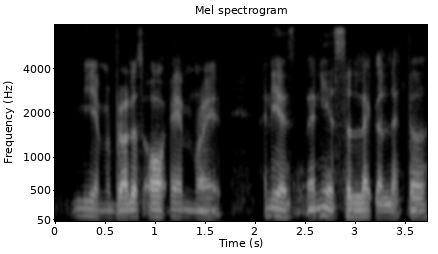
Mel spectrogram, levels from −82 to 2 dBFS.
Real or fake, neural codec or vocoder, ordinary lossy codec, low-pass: fake; codec, 16 kHz, 4 kbps, X-Codec, HuBERT features, trained on general audio; none; none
